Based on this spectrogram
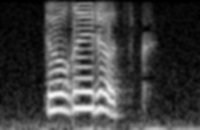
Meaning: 1. fever 2. malaria
- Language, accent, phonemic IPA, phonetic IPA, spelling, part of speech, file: Armenian, Eastern Armenian, /doʁeˈɾot͡sʰkʰ/, [doʁeɾót͡sʰkʰ], դողէրոցք, noun, Hy-դողէրոցք.ogg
